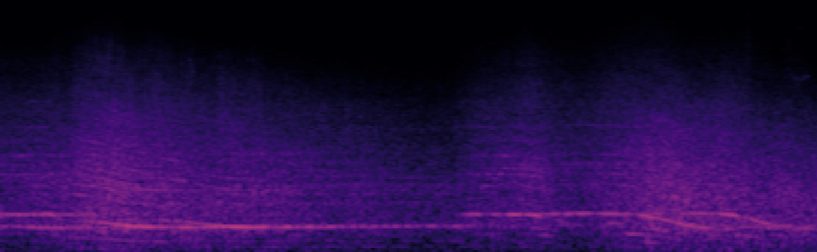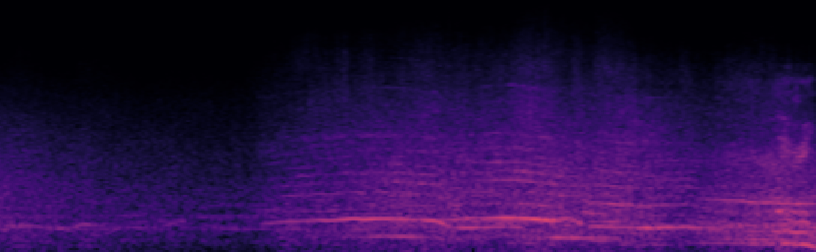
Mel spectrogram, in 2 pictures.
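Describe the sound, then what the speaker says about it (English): Race cars in a P-Cup open series event at Detroit, engines revving and whining in rising and falling pitches through shifts as several cars run together on track, fairly close and continuous. "These guys are doing some racing."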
